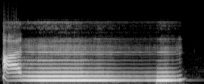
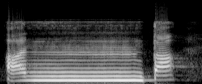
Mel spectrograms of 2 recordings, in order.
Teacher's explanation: نون ساکن اور نون تنوین کے بعد اگر حروف اخفا میں سے کوئی حرف آ جائے تو اخفا ہوگا، یعنی آواز کو ناک میں چھپا کر غنہ کریں گے، ایک الف کی مقدار پڑھیں گے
